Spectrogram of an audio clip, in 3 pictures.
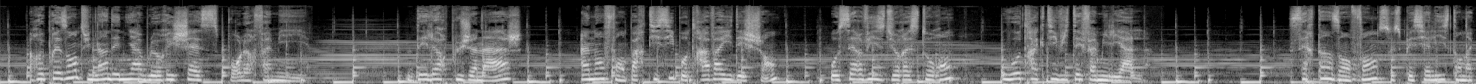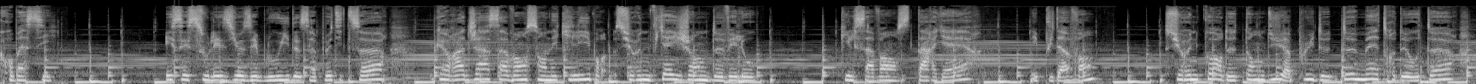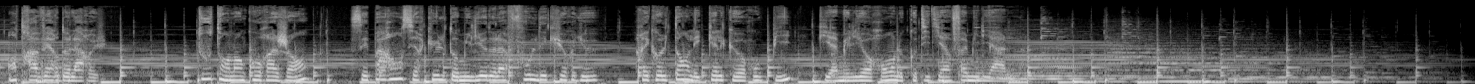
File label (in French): Documentaire Calcutta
